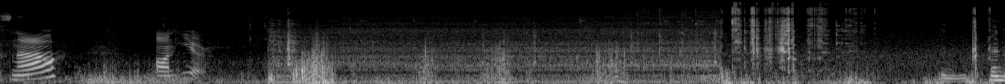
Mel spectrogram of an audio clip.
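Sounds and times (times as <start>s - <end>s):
engine rumbling: 2.6s - 8.1s.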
